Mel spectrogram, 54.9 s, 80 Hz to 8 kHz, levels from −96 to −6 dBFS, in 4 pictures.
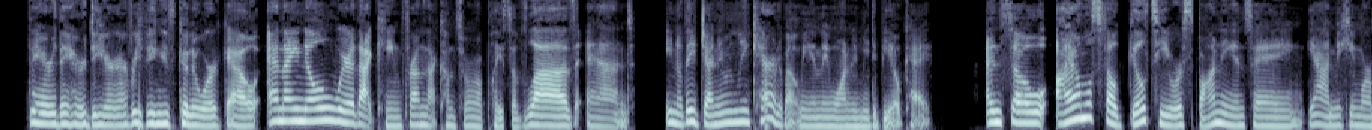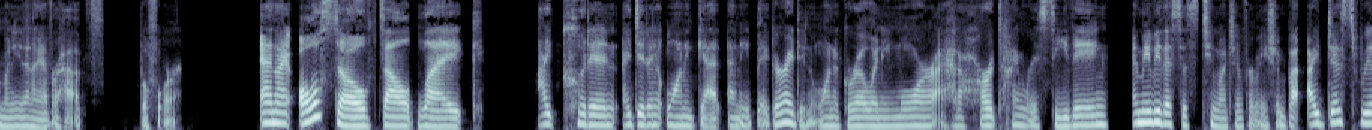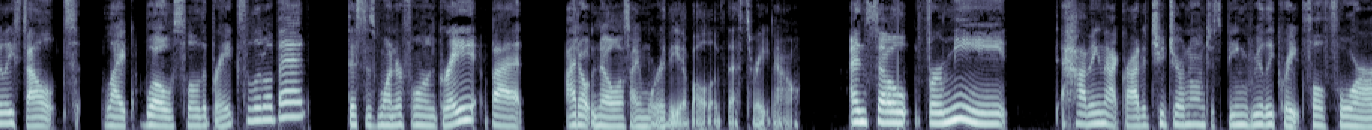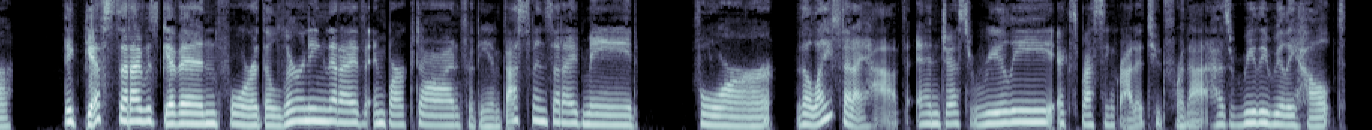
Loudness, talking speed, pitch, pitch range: -25 LUFS, 185 wpm, 170 Hz, 155-195 Hz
